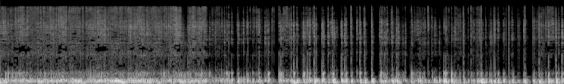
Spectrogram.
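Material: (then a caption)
Steel mesh. Long pointed pink acrylic nails scratch and tap rapidly over a hollow steel mesh microphone head. The first two seconds are a dense, continuous, low rumbling scrape. It then breaks into a fast run of sharp, muffled taps and scratches with a deep, boomy body and little high end.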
